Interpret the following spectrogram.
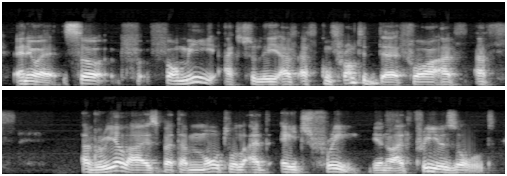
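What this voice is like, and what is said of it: French accent. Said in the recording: “I'm French. So this weird accent that your listeners may hear is a French accent ... my weird accent”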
